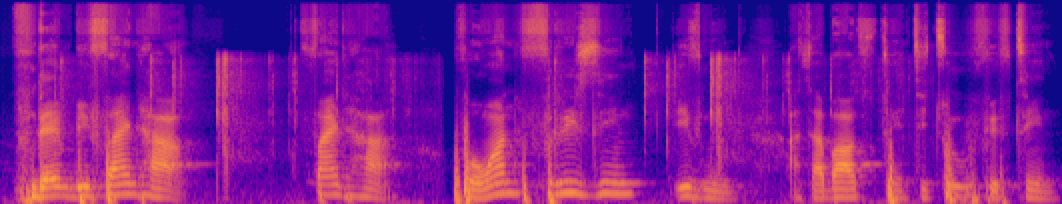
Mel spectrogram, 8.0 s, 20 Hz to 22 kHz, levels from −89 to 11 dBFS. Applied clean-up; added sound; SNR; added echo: none; Wood; 15 dB; none.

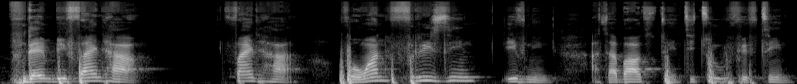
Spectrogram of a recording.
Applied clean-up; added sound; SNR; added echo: none; none; none; none.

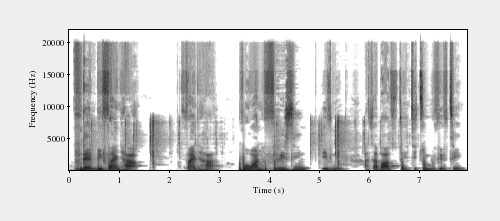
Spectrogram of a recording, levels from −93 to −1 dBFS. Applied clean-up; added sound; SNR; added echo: classical method Wiener filter.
